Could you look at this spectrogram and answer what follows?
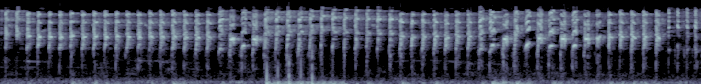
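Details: Fighter-type lovebird in full gacor singing, used to make listening lovebirds join in: a long unbroken run of fast, high, buzzy chirps repeated steadily, with a brief lower rattle partway through.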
